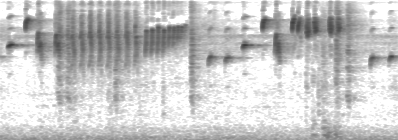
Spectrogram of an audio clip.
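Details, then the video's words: Horsfield's bush lark in champion tuning, known to copy prenjak, ciblek and sparrows, pours out high sharp notes, a long buzzy rising trill, then quick whistled slurs and chirps. "KICAUAn Burung BRANJANGAN STELAN JUARA!!!"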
